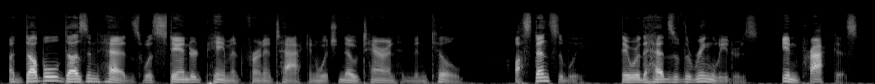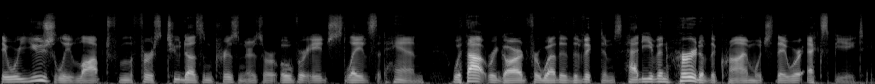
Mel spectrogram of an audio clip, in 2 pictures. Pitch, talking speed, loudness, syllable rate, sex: 100 Hz, 200 wpm, -25 LUFS, 5.9 syllables/s, male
